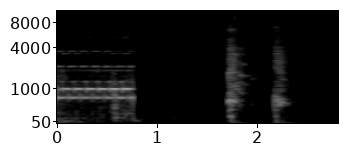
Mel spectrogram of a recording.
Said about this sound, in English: I'm sorry, that was my phone.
